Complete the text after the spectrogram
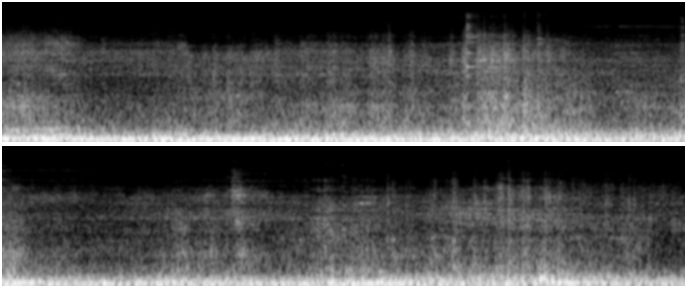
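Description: Freight cars roll by, wheels clacking and squealing on the rails.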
